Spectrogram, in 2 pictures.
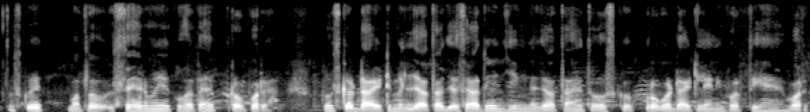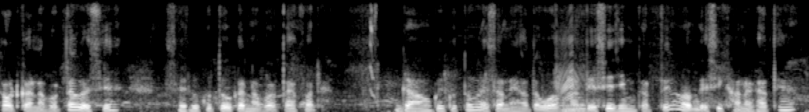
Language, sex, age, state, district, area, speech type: Hindi, male, 18-30, Bihar, Muzaffarpur, rural, spontaneous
